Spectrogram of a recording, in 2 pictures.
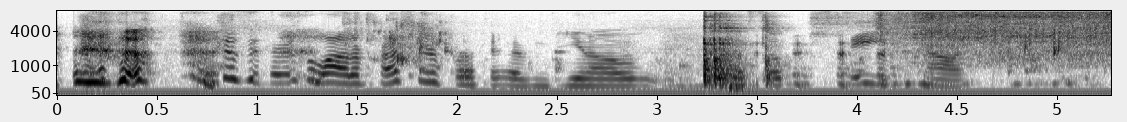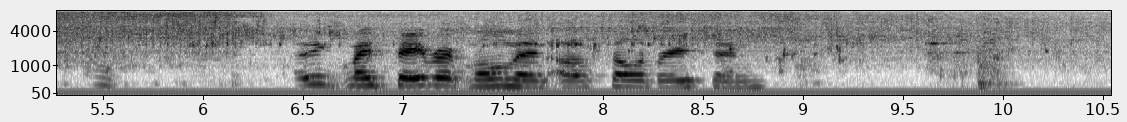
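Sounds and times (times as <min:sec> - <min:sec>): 
laughter: 0:00.0 - 0:02.6, 0:03.5 - 0:04.6
speech: 0:01.4 - 0:04.8, 0:06.4 - 0:09.0
running water, washing hands: 0:03.9 - 0:10.5.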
